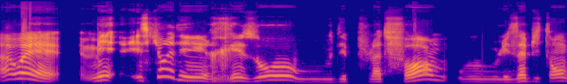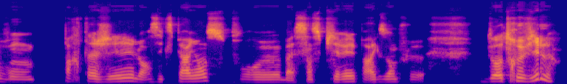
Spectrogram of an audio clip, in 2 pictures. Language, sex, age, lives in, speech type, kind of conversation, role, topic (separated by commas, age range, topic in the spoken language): French, male, 25-29, France, read, expert-assistant, asker, Où chercher pour suivre les débats entre météorologues sur les changements climatiques et leurs effets concrets en France ?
